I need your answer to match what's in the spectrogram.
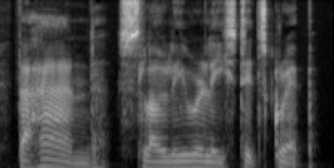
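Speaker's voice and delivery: plain reading voice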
